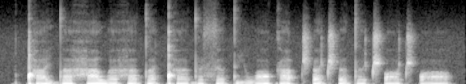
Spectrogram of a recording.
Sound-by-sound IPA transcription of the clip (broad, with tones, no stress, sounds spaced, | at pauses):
ǃʰ a˨ i̯ d̪ ɐ˦ h a˦ w ɐ˧ h ɐ˦ t̪ ɐ˧ ǃʰ ɐ˨ d̪ ə˨ s ə˧ t̪ i˧ w ɒ˦ k a˧ ʔ t͡ʃʼ ɐ˦ t͡ʃʼ ə˦ t̪ ə˨ t͡ʃʼ ɒ˧ t͡ʃʼ ɒ˧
